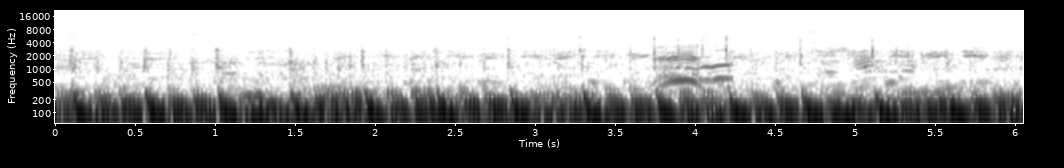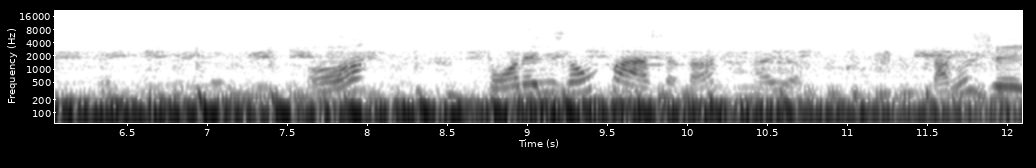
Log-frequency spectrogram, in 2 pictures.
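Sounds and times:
electronic dance music with heavy bass: 0:00.0 - 0:12.0
voices: 0:00.0 - 0:12.0.

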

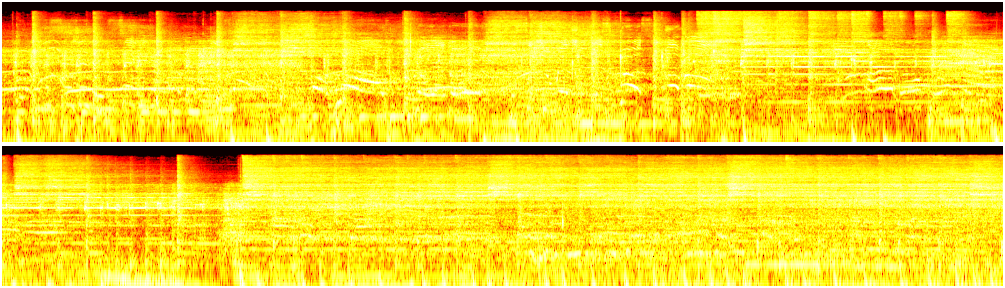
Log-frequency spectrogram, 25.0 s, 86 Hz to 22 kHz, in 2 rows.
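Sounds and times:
person singing: 0:00.0 - 0:09.3, 0:10.5 - 0:13.6, 0:15.5 - 0:25.0
bass guitar: 0:00.0 - 0:25.0
drums: 0:00.0 - 0:25.0
electric guitar chords: 0:00.0 - 0:25.0.

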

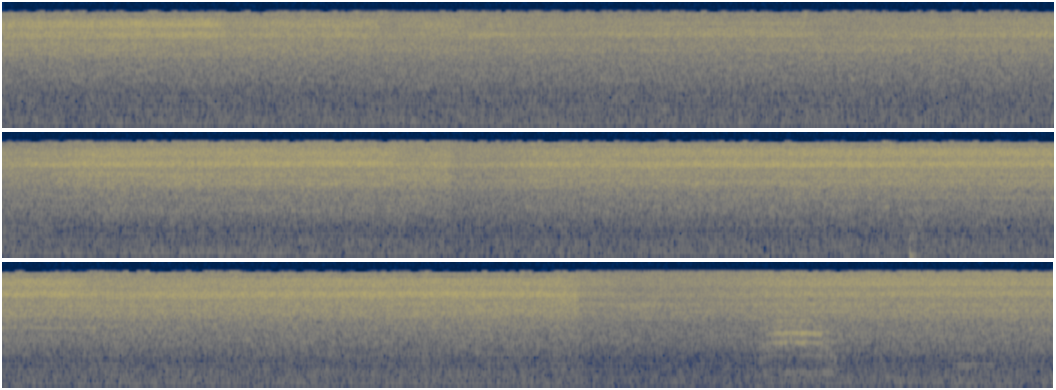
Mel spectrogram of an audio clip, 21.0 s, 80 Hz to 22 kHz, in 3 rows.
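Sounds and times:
shallow stream flowing: 0:00.0 - 0:11.0
high wavering animal call: 0:19.0 - 0:19.7.

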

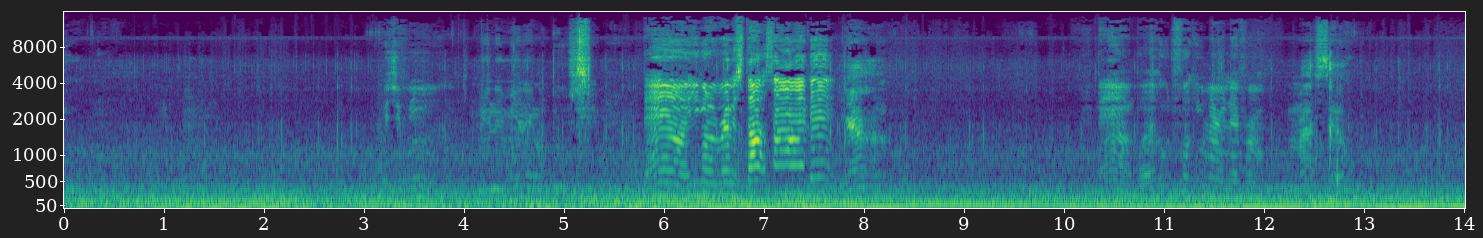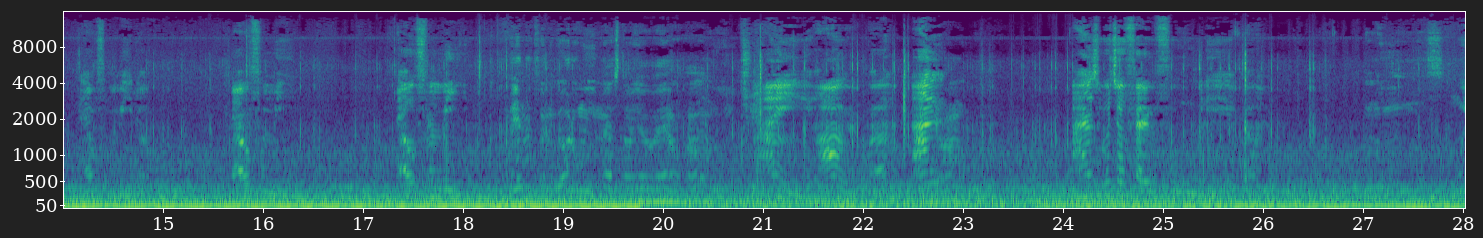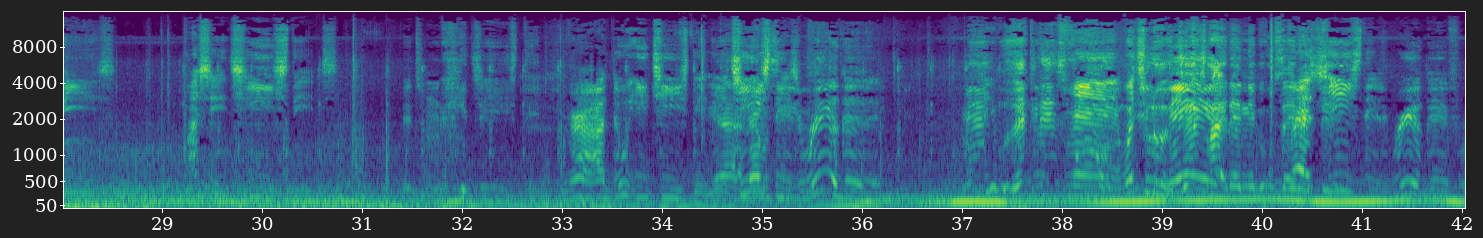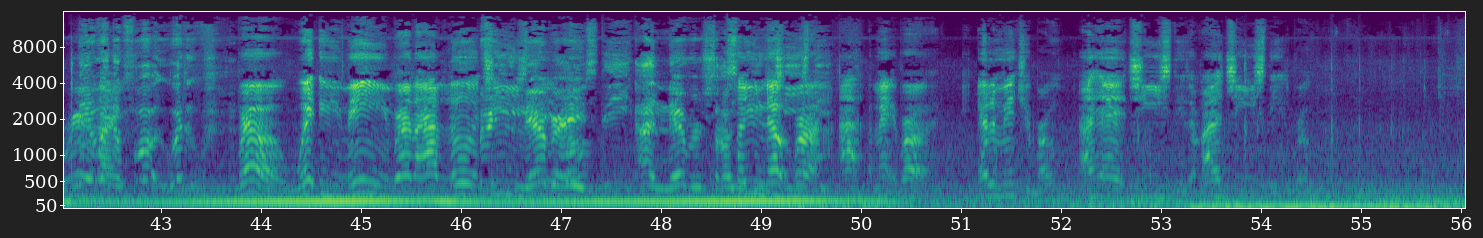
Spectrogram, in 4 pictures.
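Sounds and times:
voices in car: 0:00.0 - 0:54.9
car engine and road noise: 0:00.0 - 0:56.0.

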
